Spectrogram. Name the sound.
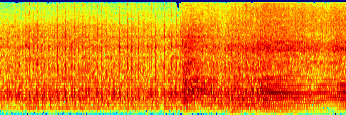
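chainsaw running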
